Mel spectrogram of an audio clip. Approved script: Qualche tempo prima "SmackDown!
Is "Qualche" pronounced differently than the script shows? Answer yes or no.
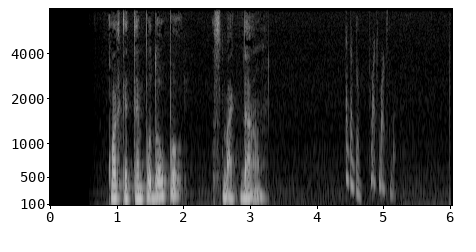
no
